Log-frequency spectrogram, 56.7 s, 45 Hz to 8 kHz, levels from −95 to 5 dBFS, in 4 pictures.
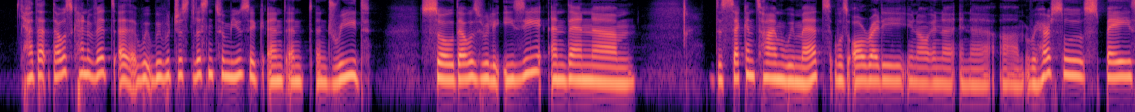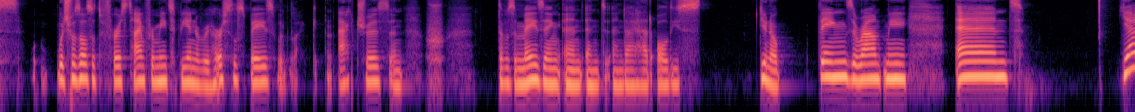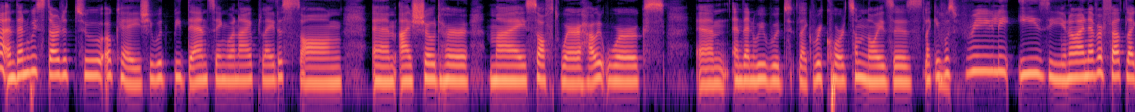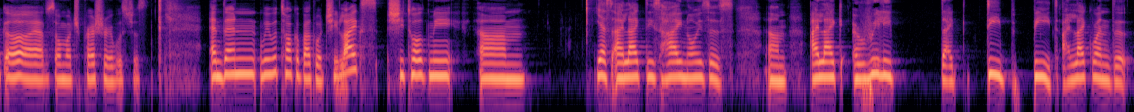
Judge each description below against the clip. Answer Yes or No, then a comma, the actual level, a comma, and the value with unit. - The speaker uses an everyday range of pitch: Yes, average, 3.6 semitones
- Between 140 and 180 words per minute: Yes, average, 175 wpm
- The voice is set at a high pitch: Yes, high, 205 Hz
